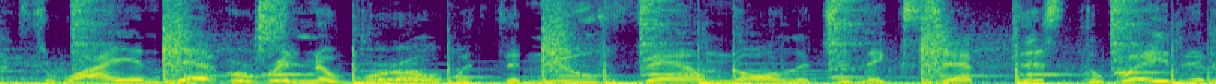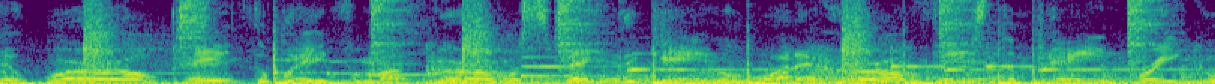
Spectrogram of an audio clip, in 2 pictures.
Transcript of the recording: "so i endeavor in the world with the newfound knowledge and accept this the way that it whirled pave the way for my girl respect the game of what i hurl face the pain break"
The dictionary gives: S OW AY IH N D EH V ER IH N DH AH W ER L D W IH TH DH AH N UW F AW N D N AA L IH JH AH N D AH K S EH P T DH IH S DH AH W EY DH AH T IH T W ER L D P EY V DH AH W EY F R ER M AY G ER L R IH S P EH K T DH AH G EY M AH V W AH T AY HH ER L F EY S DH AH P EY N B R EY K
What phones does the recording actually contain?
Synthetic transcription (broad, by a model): S OW AY IH N D EH V ER IH N DH AH W ER L D W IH DH AH N UW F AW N N AA L IH JH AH N AH K S EH P T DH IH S DH AH W EY DH AH T IH T W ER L P EY V DH AH W EY F R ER M AY G ER L W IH S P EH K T DH AH G EY M AH V W AH T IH HH ER L F EY S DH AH P EY N B R EY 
